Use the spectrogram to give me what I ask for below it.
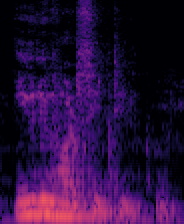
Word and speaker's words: university: দিয়ে যদি শুরু হয় ধরো আমি শুরু করছি ইউনিভার্সিটি ইউনিভার্সিটি এই ইউনিভার্সিটির উচ্চারণটা উর মত হচ্ছে ওয়াই ইউ উ ওয়াই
